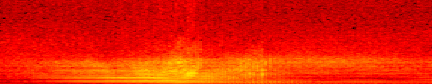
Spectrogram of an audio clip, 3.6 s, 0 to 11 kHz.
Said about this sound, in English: Now number 15, David Gregory. Number 15, D. Gregory from St. Albans. Riding a Norton, went through the start, holding up his left hand, indicating to following riders and to his pit people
